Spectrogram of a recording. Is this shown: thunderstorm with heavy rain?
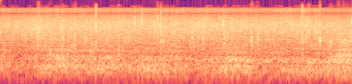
yes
